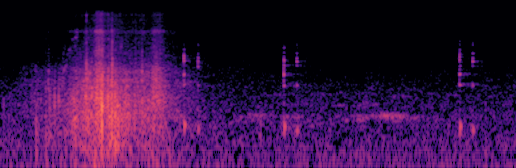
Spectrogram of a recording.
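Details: A male Western Capercaillie at a spring lek in Siberian taiga before dawn, among many displaying males, gives sharp, hollow double clicks at roughly one-second intervals.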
